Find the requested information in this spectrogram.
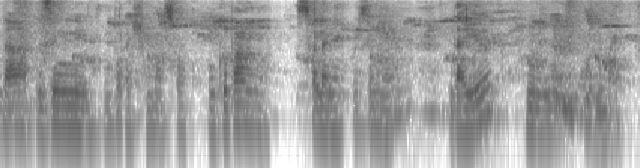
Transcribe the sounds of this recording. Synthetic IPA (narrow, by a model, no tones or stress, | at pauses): daziŋnibɔɾɔsɔmasɔkɡɯbaŋ | salanakʰɯziŋɔdajɯ | nɯŋnimanba̰j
